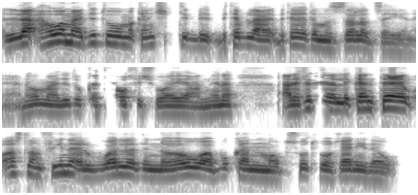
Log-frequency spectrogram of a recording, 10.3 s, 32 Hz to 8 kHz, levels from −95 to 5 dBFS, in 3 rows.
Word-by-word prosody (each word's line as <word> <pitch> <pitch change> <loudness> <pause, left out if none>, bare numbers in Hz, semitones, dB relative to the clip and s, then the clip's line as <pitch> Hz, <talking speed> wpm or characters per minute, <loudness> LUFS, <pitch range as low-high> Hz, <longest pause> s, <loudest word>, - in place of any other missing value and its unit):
لأ 160 +7 +5
هو 210 +6 +6
معدته 200 -1 +1
ما 165 -2 -2
كانش 165 +2 -8
بت - - -14
بت 300 -4 -6
بتبلع 165 - -1
بتهضم 150 -6 -3
الزلط 130 +1 -4
زيّنا، 95 -4 -14
يعني 120 - -13
هو 135 - -2
معدته 135 0 -4
كانت 125 -2 -12
فافي 130 0 -5
شوية 120 0 -3
عنّنا، 120 +4 -4 0.4
على 130 - +3
فكرة 185 -1 -1
اللي 160 -1 +3
كان 180 0 +4
تعب 190 -2 +8
أصلًا 185 -3 -4
فينا 190 +2 -2
الولد 155 +5 0
اللي 130 -2 -1
هو 155 +4 +3
أبوه 150 - -4
كان 140 -3 -2
مبسوط 125 +5 -6
وغني 135 0 -2
دوّه. 115 -3 -8
140 Hz, 190 wpm, -22 LUFS, 130-175 Hz, 0.4 s, تعب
